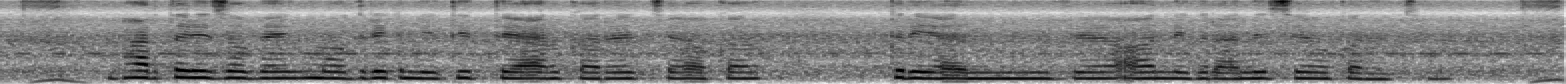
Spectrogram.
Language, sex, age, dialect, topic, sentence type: Maithili, female, 18-24, Eastern / Thethi, banking, statement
